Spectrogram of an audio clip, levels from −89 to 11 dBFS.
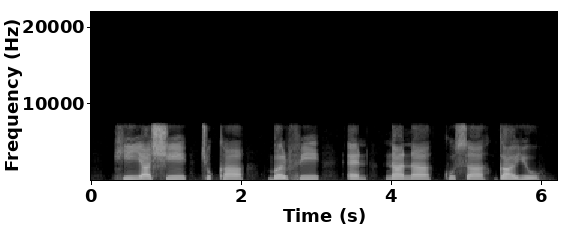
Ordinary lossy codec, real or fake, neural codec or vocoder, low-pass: none; real; none; 7.2 kHz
